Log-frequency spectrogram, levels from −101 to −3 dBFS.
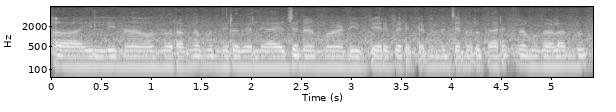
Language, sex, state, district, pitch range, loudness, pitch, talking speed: Kannada, male, Karnataka, Dakshina Kannada, 120-125 Hz, -15 LUFS, 125 Hz, 135 wpm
